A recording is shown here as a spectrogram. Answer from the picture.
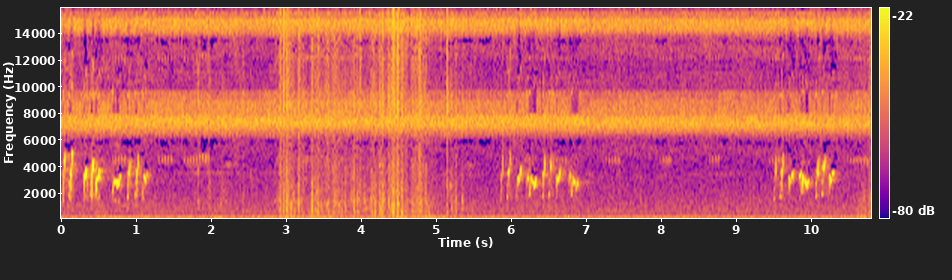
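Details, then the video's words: Yellow-vented bulbul calls used as a lure for trapping birds: three short bursts of quick, chirpy, bubbling notes near the start, middle and end, over a steady high-pitched insect-like drone and a faint background hiss. "mikat burung merbah kuning"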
